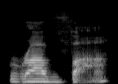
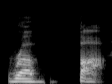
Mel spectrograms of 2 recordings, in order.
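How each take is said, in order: First: The middle consonant is a soft v sound. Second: The middle consonant is a hard b sound. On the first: The speaker calls it wrong. "not rava" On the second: The speaker calls it right. "it most likely will be hard as well, which means rabba"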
